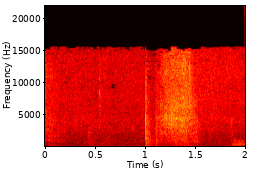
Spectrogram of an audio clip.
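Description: A long wooden paddle stirs a thick, sticky wajit mixture of coconut and sugar in a large pan. About a second in there is a knock, then a rasping scrape of the paddle through the stiff mixture, which takes extra effort to turn.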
